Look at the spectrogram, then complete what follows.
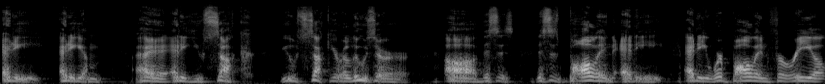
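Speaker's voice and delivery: low, goopy movie-monster creature voice. Retelling dumb lines from a film in a goopy Venom voice. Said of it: "in the goopy Venom voice".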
